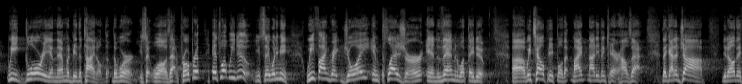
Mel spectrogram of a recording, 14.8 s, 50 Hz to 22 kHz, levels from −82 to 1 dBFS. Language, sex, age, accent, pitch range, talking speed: English, male, 40-59, American, 170-230 Hz, 230 wpm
